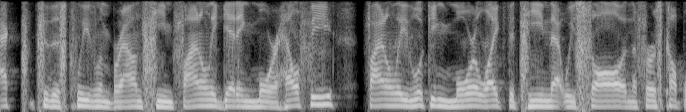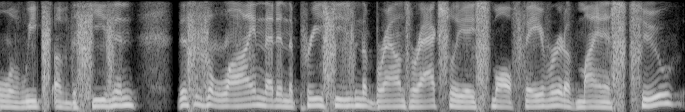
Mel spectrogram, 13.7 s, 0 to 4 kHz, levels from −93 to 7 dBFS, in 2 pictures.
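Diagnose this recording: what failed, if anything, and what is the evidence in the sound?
The sample-rate conversion stage failed: there's aliasing across the whole clip. Sibilants come out gritty and metallic, with the spectrum running hard up to a 4 kHz edge. That points to a drop to 8 kHz with no anti-alias filter, so content above 4 kHz folds back in, only about 10 dB under the speech.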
